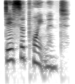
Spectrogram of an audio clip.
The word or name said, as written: disappointment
